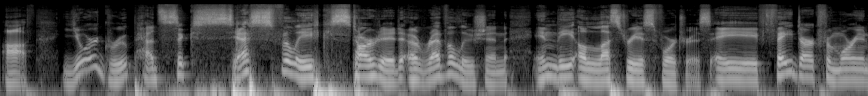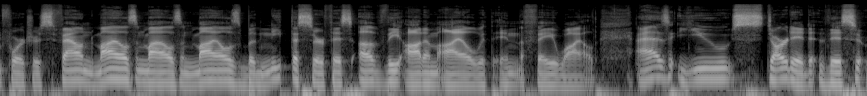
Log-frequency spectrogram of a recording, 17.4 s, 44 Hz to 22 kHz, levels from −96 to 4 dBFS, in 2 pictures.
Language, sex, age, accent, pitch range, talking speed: English, male, 20-39, American, 105-130 Hz, 130 wpm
